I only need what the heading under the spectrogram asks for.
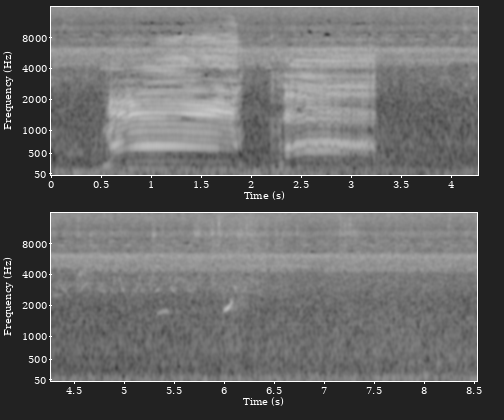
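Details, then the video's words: Sheep on a field bleating twice in quick succession, a long wavering call and then a shorter one, with steady low rumble and high hiss behind. "Cute sheep"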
